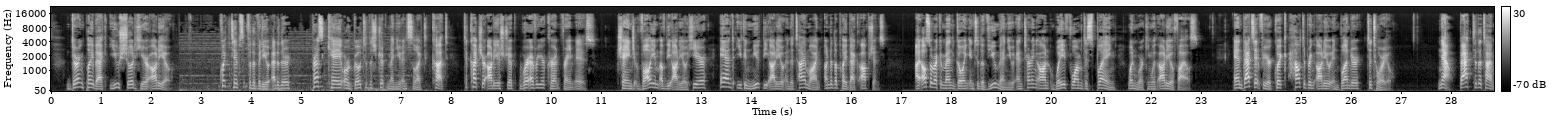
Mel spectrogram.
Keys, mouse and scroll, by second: 2.5 space, 7.5 space, 13.9 click, 14.7 click, 26.2 click, 27.1 space, 28.0 click.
